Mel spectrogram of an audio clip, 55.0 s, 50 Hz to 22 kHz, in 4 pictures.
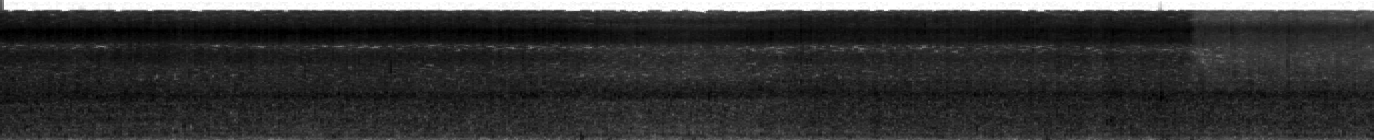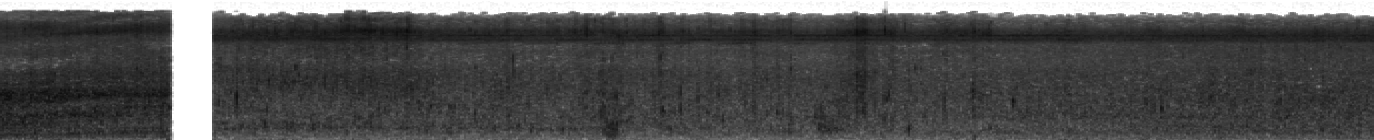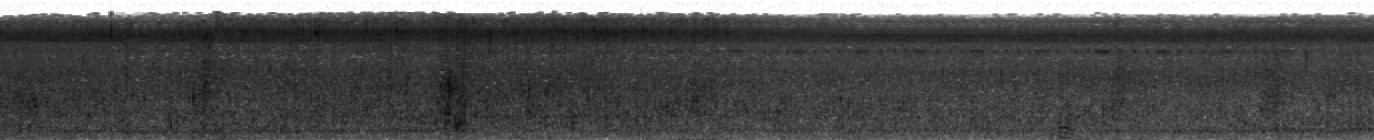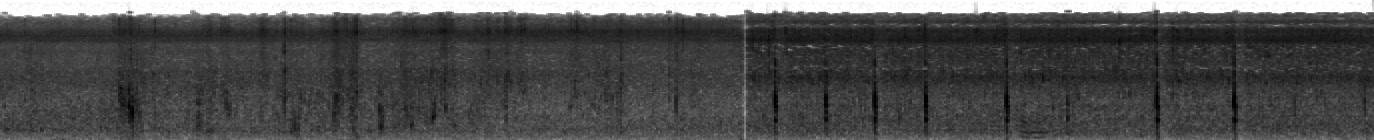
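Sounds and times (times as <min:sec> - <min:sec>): stream running water: 0:00.0 - 0:54.9.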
